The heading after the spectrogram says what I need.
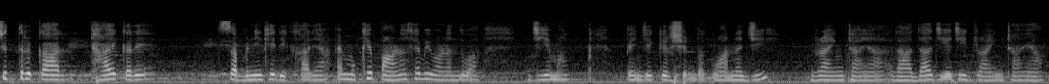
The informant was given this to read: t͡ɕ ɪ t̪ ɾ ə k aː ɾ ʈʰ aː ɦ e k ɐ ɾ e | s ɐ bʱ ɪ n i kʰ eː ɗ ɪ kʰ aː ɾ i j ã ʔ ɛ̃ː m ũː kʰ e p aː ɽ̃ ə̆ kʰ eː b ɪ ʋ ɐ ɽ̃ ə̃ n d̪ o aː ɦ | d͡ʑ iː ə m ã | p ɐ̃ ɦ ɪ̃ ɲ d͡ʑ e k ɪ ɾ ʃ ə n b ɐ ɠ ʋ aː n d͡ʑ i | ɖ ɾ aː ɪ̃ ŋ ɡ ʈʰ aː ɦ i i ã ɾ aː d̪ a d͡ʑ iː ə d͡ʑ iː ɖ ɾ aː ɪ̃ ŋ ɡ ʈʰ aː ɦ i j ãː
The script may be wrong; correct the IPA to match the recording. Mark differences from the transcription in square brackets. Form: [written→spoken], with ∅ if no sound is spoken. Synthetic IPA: t͡ɕ ɪ t̪ ɾ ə k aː ɾ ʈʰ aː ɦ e k ɐ ɾ e | s ɐ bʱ ɪ n i kʰ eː ɗ ɪ kʰ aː ɾ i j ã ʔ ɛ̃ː m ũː kʰ e p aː ɽ̃ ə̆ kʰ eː b ɪ ʋ ɐ ɽ̃ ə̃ n d̪ o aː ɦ | d͡ʑ iː ə m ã | p ɐ̃ ɦ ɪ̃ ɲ d͡ʑ e k ɪ ɾ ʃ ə n b ɐ ɠ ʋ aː n d͡ʑ [i→iː] | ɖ ɾ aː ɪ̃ ŋ ɡ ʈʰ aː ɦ i [i→j] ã ɾ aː d̪ a d͡ʑ iː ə d͡ʑ iː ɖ ɾ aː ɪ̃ ŋ ɡ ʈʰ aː ɦ i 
